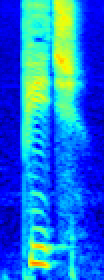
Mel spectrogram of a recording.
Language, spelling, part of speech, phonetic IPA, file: Ukrainian, піч, noun, [pʲit͡ʃ], Uk-піч.ogg
- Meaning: oven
